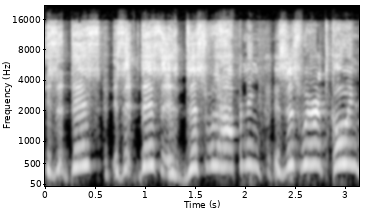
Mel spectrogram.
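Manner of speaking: play-acted, very high-pitched, loud screaming. Retelling how someone in the other room screamed questions during the movie: imitating Des screaming. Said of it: "screaming at me going".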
